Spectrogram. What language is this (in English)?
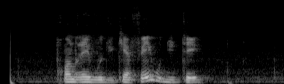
French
